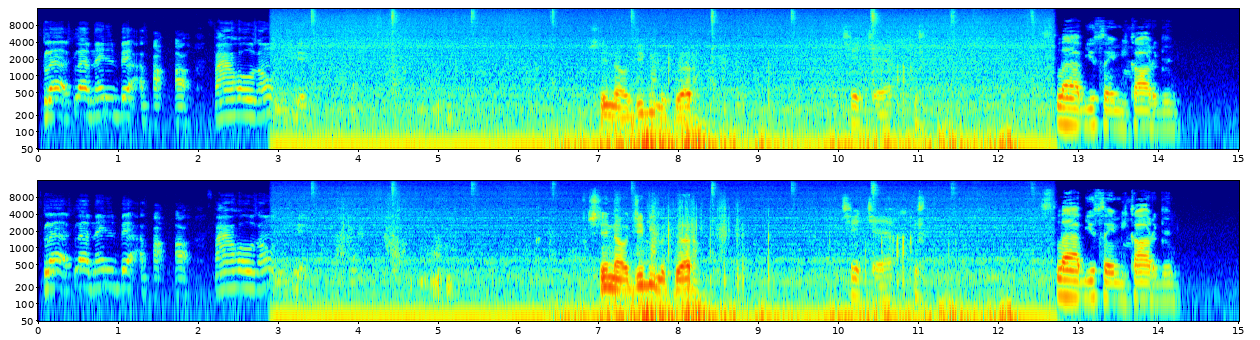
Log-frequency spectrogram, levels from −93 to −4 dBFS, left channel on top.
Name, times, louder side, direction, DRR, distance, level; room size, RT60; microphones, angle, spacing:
voice 1, 0.1-1.9 2.2-3.4 10.4-10.5 13.6-13.7, left 3 dB, 70° left, 1.1 m, -39 dB
sound 1, 2.9-12.7, equal, 25° left, 0.4 m, -35 dB
voice 2, 6.9-8.6 10.7-10.8, right 5 dB, 85° right, 0.3 m, -28 dB
voice 3, 10.1-10.7 10.9-11.1 12.5-14.3, right 3 dB, 30° right, 0.5 m, -30 dB
2.6 x 2.1 x 2.3 m
head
